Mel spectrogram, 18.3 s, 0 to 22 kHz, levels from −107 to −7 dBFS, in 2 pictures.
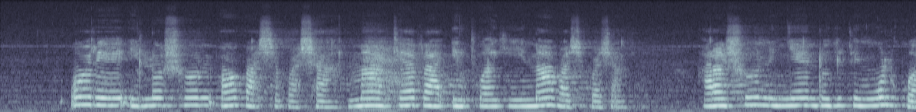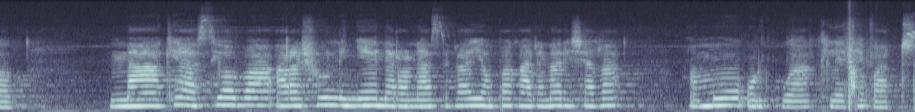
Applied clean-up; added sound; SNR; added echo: none; none; none; reverberation time 1.1 s.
